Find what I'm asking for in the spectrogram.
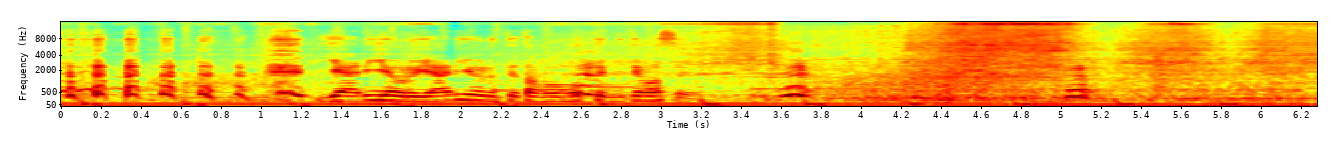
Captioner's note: laughs; laughs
